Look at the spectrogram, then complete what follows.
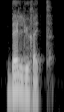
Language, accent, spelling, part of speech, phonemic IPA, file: French, France, belle lurette, noun, /bɛl ly.ʁɛt/, LL-Q150 (fra)-belle lurette.wav
- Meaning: a long time; ages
